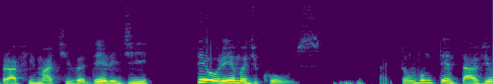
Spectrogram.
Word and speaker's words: Coase: Olha o nome dele como se escreve aqui, ó, esquisito, C-O-A-S-E, Coase.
